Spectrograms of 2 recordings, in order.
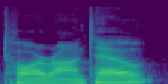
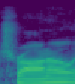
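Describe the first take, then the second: First: It is said with an American accent. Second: It is said with a Canadian accent. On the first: The speaker is from the United States. "instead of Toronto" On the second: The speaker is local. "here we say ... or Toronto"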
